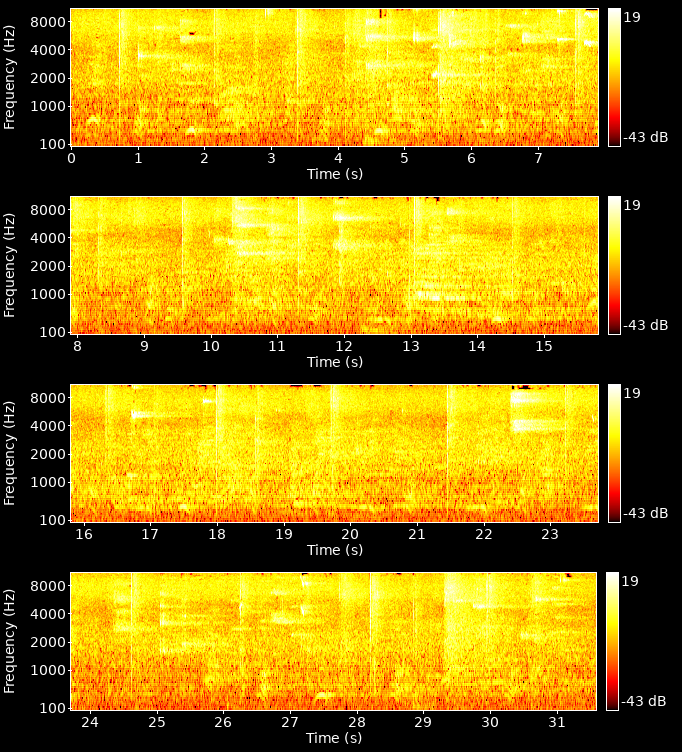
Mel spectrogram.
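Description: Badminton rackets hitting shuttlecocks and court shoes squeaking and stepping on a wooden sports-hall floor during a footwork and hitting drill. The sharp hits and squeaks come irregularly, echoing in the large hall.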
